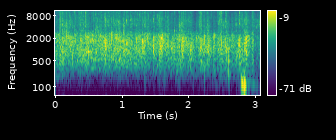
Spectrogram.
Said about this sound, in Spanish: Y de esa forma recibimos a nuestra pastora. Pastora, bienvenida. Un fuerte aplauso a Dios por la vida de nuestra pastora.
